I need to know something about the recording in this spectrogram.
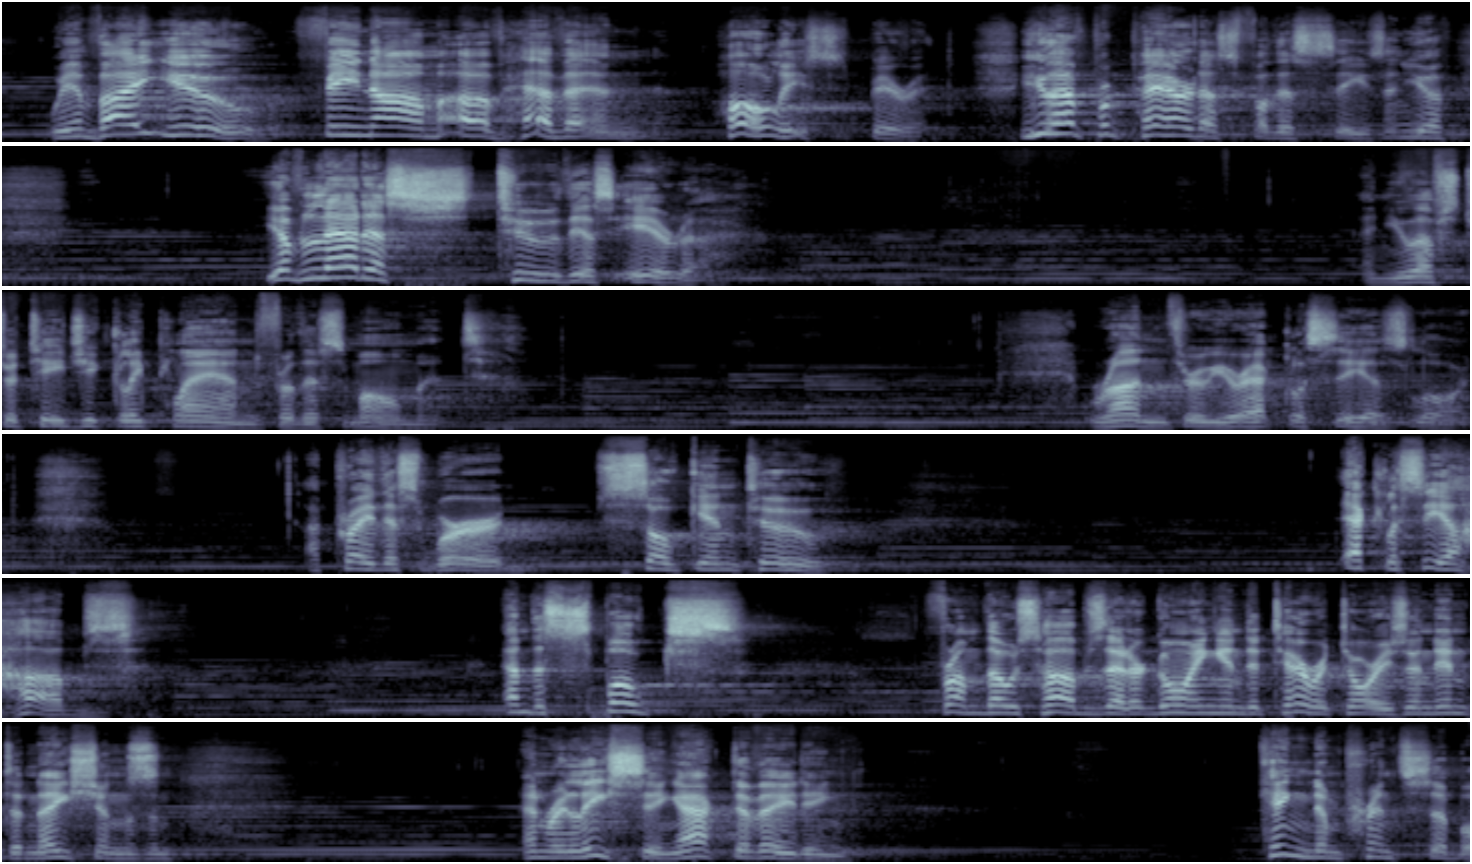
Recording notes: Recorded live on 4/23/23.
